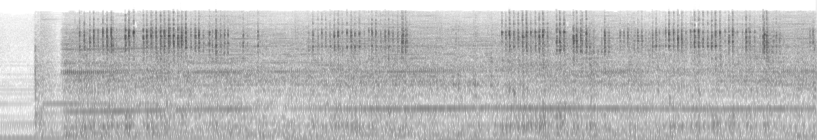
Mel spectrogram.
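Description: Electric hand mixer switching on about a third of a second in and running steadily with a thin whine, its beaters working an egg into creamed butter and sugar for cake batter.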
